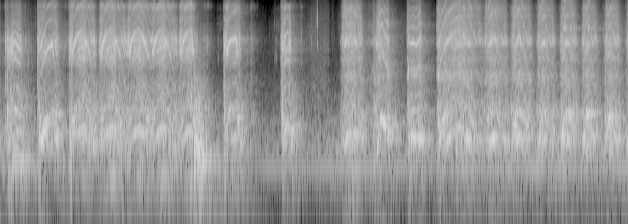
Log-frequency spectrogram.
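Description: Cordless drill driving bolts down through the rack rail, threading them into deliberately undersized holes. Its motor whine rises and falls in several short trigger-pulled runs, with a brief lull about halfway through.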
